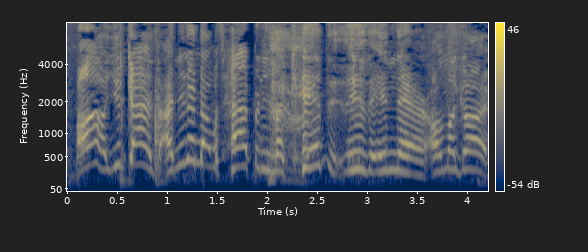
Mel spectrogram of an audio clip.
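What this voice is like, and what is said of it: Exaggerated frantic woman's voice. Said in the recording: “Why do you sound like your mom? ... Your black lady impression sounds like dumb white girl.”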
